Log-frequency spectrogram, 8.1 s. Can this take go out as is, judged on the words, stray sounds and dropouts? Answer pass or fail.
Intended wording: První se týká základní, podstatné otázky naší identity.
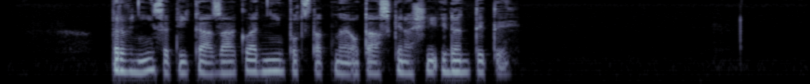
pass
